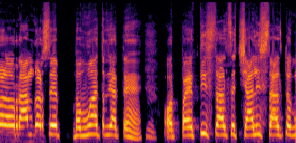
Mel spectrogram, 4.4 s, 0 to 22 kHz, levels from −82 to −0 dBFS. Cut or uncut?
uncut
